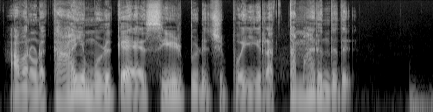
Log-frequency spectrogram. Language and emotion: Tamil, disgusted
